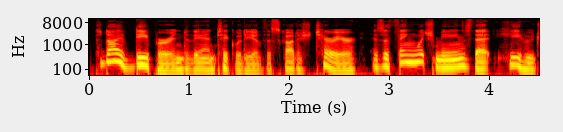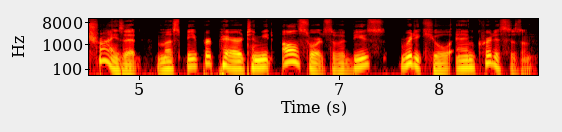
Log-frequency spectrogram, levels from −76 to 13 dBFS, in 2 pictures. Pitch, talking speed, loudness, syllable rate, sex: 120 Hz, 215 wpm, -20 LUFS, 5.7 syllables/s, male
